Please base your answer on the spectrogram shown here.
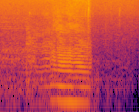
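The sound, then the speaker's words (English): Brief insect buzz of a mosquito landing on a comatose patient's skin in a hospital ward: a single thin, droning hum that swells and fades within about half a second, then quiet, with no voices. “A mosquito lands on her skin and begins to drink some of her blood.”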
